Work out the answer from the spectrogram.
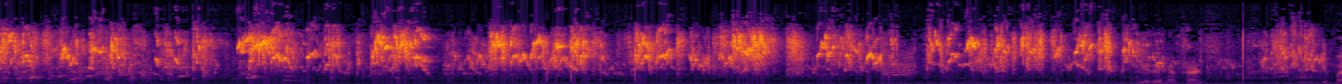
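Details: White zebra finches in a breeding setup keep up a dense chorus of high, nasal chirps and chattering calls.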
